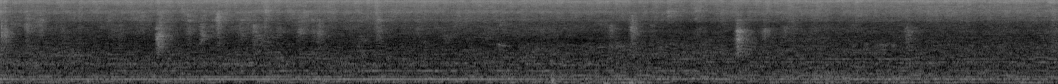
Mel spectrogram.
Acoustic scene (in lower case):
restroom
